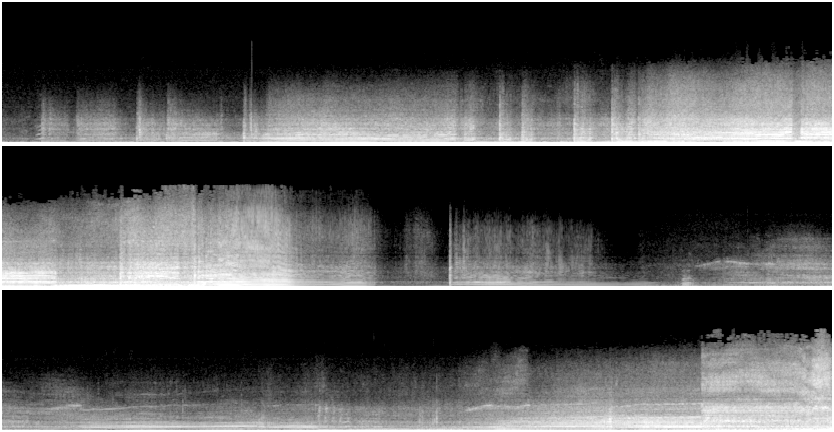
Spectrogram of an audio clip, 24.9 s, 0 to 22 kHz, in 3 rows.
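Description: Rally car engines on a gravel stage: one car is heard approaching and revving hard, its pitch rising and falling with gear changes, until the sound drops away suddenly just before halfway. A second rally car, a Ford Fiesta R5, then approaches, its engine growing steadily louder to the end.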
